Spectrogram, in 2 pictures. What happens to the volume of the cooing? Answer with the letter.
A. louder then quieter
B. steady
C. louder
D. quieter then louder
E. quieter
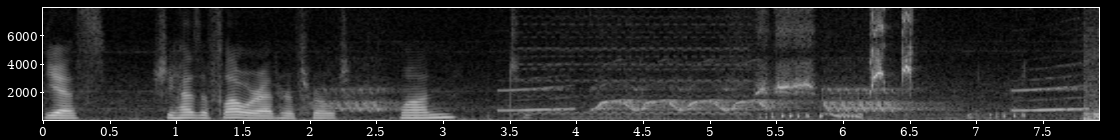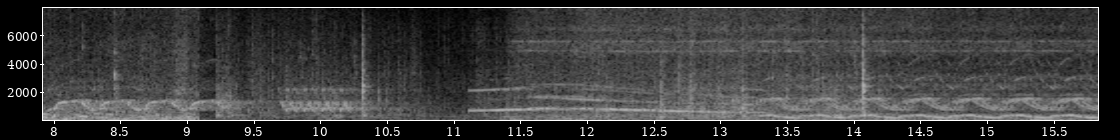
D.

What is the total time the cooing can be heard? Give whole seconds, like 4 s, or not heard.
9 s.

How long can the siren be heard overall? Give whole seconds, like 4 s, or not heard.
14 s.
